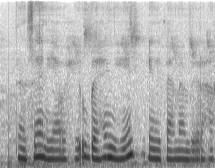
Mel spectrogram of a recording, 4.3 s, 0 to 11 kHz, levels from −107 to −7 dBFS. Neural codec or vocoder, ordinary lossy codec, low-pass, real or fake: vocoder, 22.05 kHz, 80 mel bands, WaveNeXt; none; none; fake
